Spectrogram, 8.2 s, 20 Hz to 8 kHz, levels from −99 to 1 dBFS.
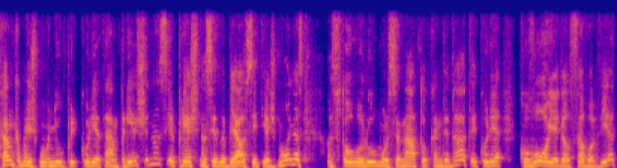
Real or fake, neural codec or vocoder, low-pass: real; none; 7.2 kHz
